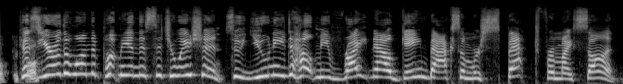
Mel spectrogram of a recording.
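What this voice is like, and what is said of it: Yelling. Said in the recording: “stop yelling”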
